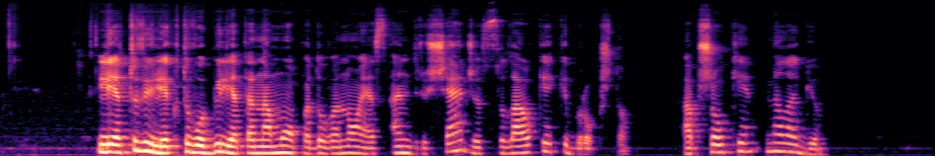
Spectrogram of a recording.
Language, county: Lithuanian, Marijampolė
